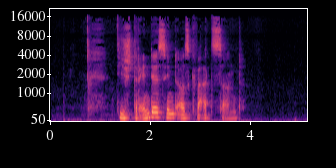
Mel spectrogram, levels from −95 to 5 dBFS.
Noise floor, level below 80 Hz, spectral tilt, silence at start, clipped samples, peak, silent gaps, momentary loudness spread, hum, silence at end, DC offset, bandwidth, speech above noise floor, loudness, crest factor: -66 dBFS; -60 dBFS; -4 dB/octave; 0.75 s; under 0.1%; -12 dBFS; none; 22 LU; none; 1.35 s; under 0.1%; 16.5 kHz; 39 dB; -26 LUFS; 18 dB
